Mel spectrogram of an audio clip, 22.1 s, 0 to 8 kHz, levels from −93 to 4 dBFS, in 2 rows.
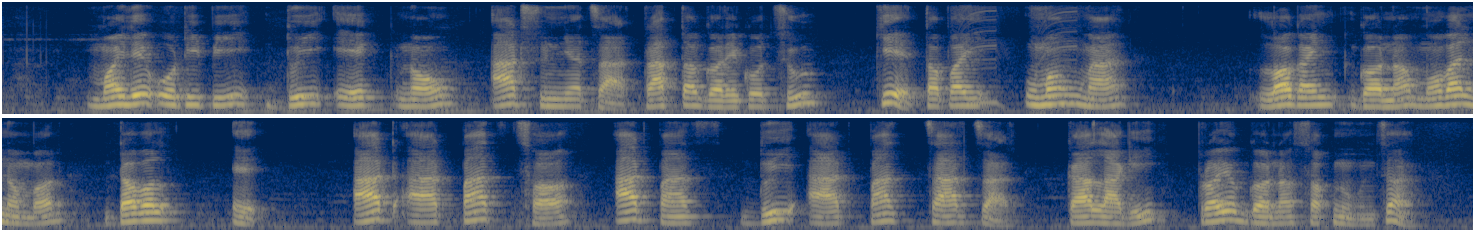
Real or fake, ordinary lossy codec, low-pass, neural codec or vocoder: real; Opus, 64 kbps; 7.2 kHz; none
